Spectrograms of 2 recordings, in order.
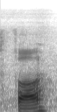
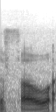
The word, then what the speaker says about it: pho: Or it's spelled pho. – Yeah, pho. – Yeah. – There's Love a place it. Around here called What the Pho, which until we knew it was pronounced pho, we're like, what the pho?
